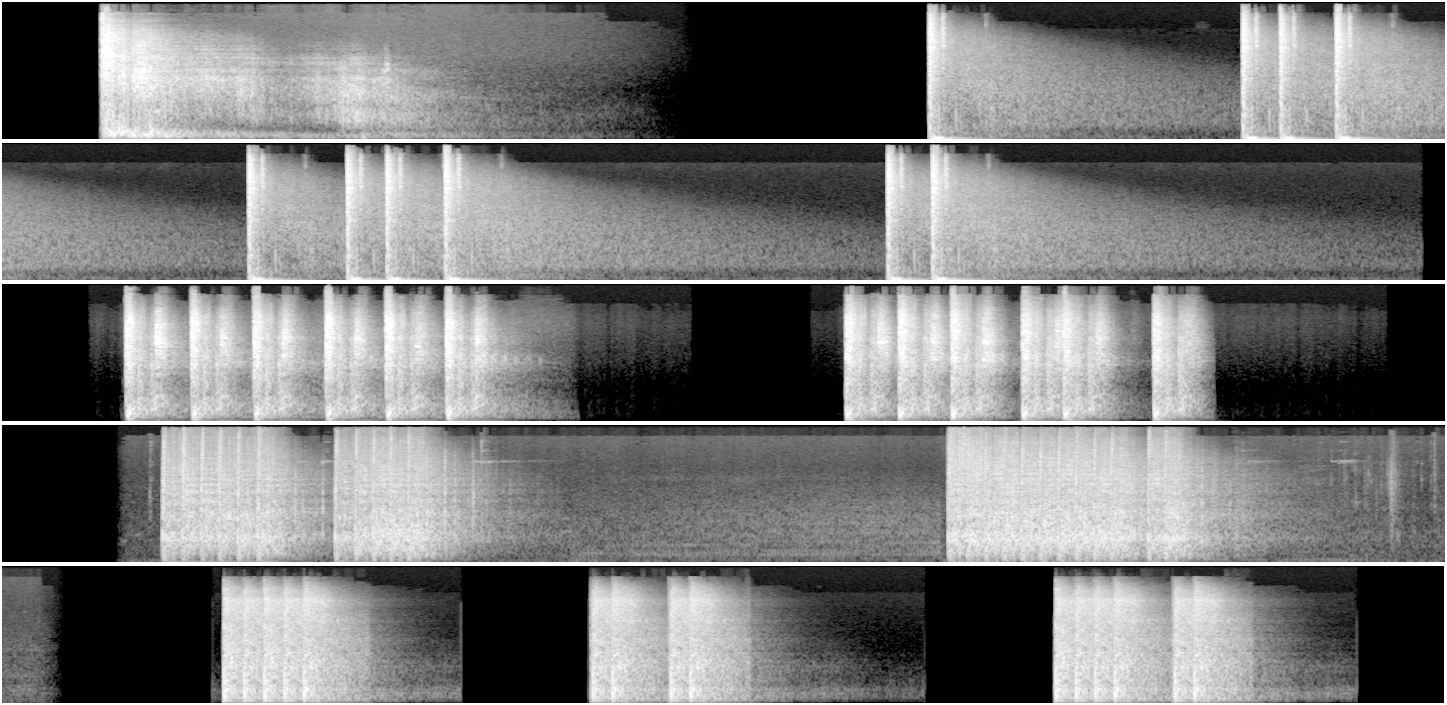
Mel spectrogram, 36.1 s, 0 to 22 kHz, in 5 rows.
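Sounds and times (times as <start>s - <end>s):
automatic gunfire bursts: 22.4s - 24.5s, 26.4s - 28.4s.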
